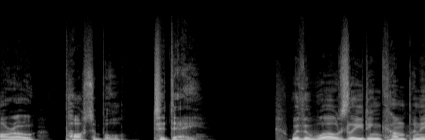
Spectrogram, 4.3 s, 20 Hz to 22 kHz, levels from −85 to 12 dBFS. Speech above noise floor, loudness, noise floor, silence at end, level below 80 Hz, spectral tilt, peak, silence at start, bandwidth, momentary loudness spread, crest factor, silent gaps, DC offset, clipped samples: over 72 dB; -20 LUFS; under -90 dBFS; 0 s; -40 dBFS; -6.5 dB/octave; -6 dBFS; 0 s; 15.5 kHz; 16 LU; 14 dB; 0.56-0.65 s, 1.45-1.53 s, 2.19-2.75 s; under 0.1%; under 0.1%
